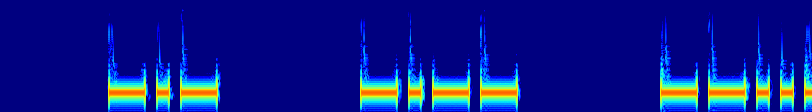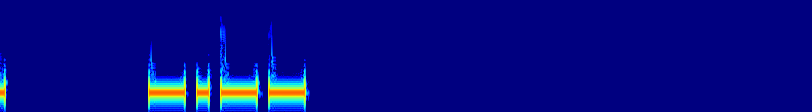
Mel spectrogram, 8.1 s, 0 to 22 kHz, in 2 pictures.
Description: Morse code, heard as a keyed tone, about 21 wpm, spaced as for 9 wpm, 700 Hz. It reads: KY7Y
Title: USA Call Signs - 4 Characters - 4x Character Spacing - 20wpm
